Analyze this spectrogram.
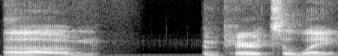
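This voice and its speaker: A man with a very deep, low pitch speaks in a relaxed tone. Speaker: streamer and aspiring voice actor. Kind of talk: casual chat while gaming. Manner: relaxed, many fillers.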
